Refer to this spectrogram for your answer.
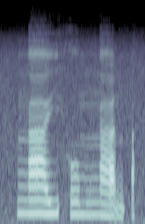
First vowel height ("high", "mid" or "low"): low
